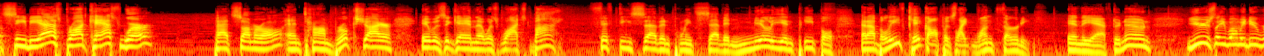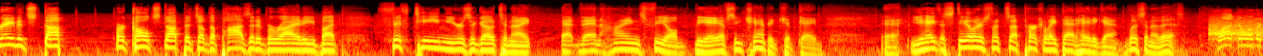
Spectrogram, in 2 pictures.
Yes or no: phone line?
yes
